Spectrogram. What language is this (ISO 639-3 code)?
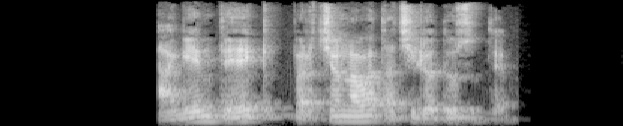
eus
